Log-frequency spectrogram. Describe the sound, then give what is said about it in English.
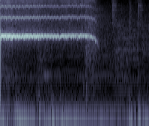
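A whistle blown in one steady, shrill blast lasting just over a second, its pitch sagging slightly as it cuts off, with a low rumble running underneath. “My whistle's waterlogged. My whistle's in the tundra. Get my whistle. Stop blowing my whistle.”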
